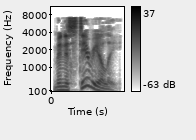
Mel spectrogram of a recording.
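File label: "ministerially", British English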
